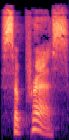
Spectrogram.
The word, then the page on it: suppress: American English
